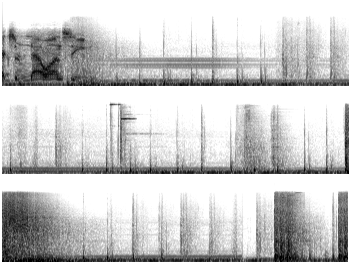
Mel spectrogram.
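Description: Footsteps tap steadily on a hard floor indoors.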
